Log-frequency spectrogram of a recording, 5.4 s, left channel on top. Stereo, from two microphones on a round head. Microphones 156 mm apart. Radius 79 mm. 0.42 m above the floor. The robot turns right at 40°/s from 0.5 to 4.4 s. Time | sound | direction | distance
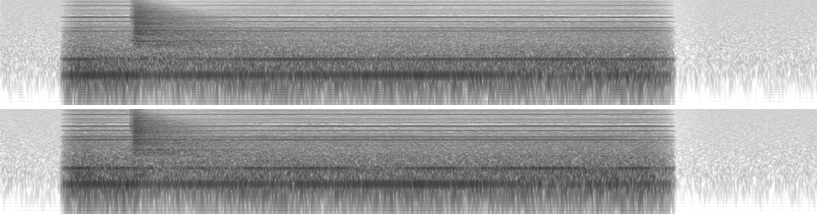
0.9 | dishes clattering | 50° right (ahead or behind) | 1.0 m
